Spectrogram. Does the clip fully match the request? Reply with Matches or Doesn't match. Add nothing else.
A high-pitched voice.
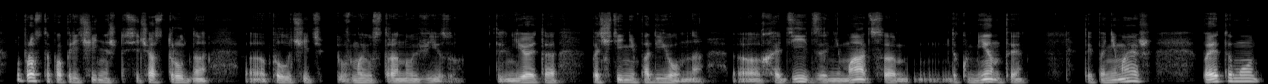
Doesn't match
